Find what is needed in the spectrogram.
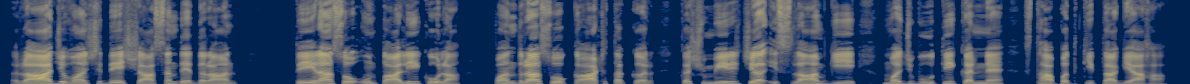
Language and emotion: Dogri, neutral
